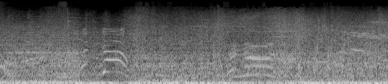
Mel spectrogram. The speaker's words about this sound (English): Oh, yeah, explosions!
